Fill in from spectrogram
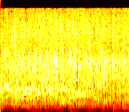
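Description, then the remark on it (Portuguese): A crowd claps steadily and loudly, a dense wash of applause with no pauses, a few faint voices mixed underneath. “Vamos aplaudir”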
